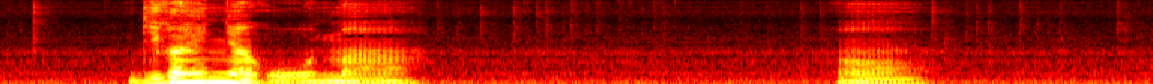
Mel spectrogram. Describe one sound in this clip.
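A man speaks into a close microphone in short bursts with long pauses.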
